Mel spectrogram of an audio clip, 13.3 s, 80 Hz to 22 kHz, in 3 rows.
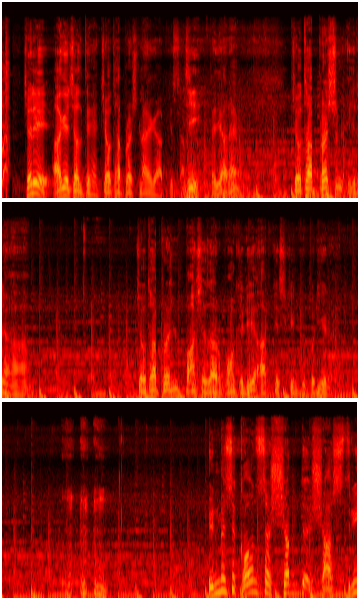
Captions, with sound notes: Let's move on. Next is the 4th question. Ready? Here's the 4th question on your screen for Rs 5000. [clears throat]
